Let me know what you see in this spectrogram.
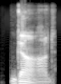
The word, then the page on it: guard: British English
